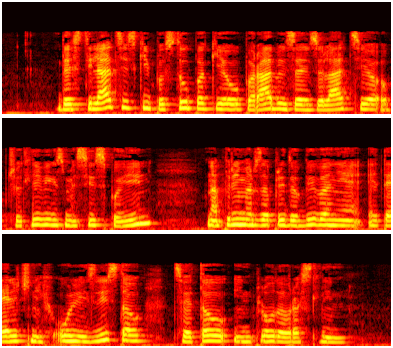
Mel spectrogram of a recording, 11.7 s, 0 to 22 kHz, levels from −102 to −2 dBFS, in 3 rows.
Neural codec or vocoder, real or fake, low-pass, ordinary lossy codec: codec, 16 kHz, 16 kbps, FreqCodec, larger model; fake; 7.2 kHz; MP3, 48 kbps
